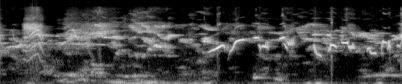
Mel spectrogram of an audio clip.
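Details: Oriental magpie-robin (kacer) in a loba fighting simulation meant to build fighting spirit. Loud, rapid tumbling song of harsh notes and sweet whistles, with quick twisting slurs in the second half and a faint low hum beneath.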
